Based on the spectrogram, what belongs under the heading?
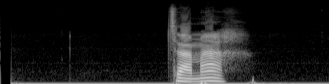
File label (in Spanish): "nariz", Kaqchikel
